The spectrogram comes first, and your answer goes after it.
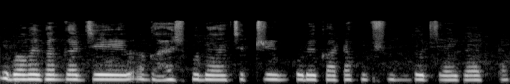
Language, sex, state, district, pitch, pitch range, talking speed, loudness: Bengali, female, West Bengal, North 24 Parganas, 220 Hz, 210-225 Hz, 140 wpm, -17 LUFS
